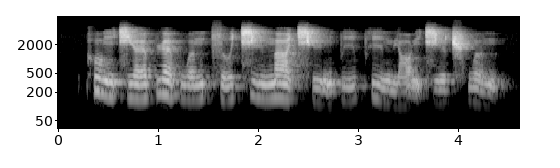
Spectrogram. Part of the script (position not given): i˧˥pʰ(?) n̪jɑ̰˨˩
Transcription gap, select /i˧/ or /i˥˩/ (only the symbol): i˥˩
